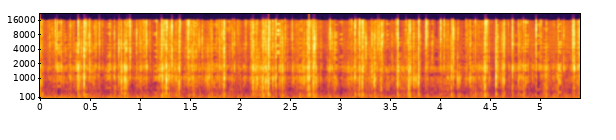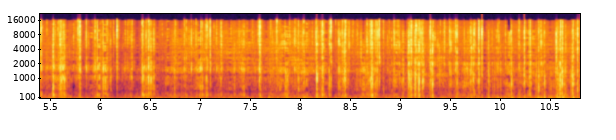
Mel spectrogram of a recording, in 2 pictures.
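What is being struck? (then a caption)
Plastic paddle hairbrush. A pink plastic paddle hairbrush is held close while long nails tap and scratch its bristle pins and frame. The result is a dense, continuous stream of quick, crackly clicks and scratchy rasps, bright and thin with little low end.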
